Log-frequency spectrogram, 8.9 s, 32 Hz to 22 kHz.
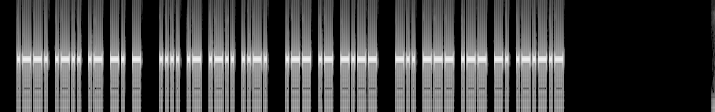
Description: Morse code, heard as a keyed tone, about 36 wpm, 700 Hz. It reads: PLANT HALF WAY DOWN.
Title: Sentences from Top 1000 Words - Review Part 1 - 35wpm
